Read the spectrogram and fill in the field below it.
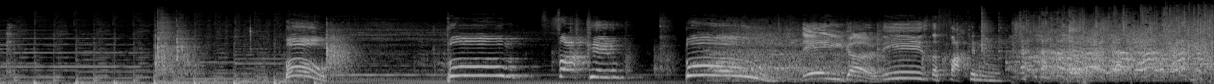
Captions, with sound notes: (KNIFE CLATTERS) Boom! Boom! Fucking boom! (LAUGHTER) There you go. There's the fucking... (LAUGHTER, APPLAUSE)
